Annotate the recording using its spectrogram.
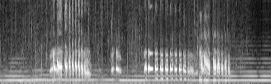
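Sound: flamingo calls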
